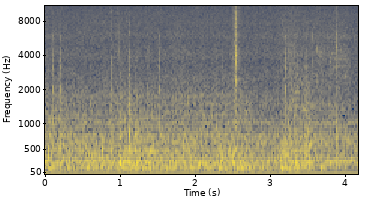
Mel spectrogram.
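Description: Safari vehicle driving on a bush track: steady engine and road rumble, with a couple of knocks from the vehicle about one and two and a half seconds in.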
